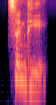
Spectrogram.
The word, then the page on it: sandhi: Indian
